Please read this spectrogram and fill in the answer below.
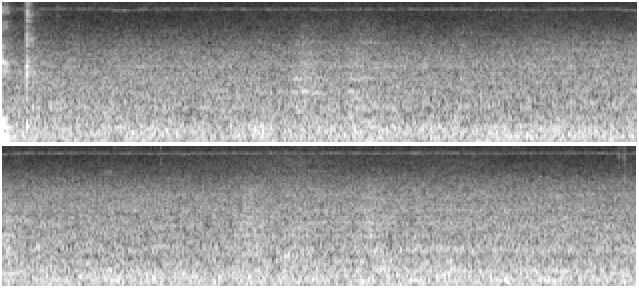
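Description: Steady background noise: an even hiss with a faint, constant high whine, with no distinct events.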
